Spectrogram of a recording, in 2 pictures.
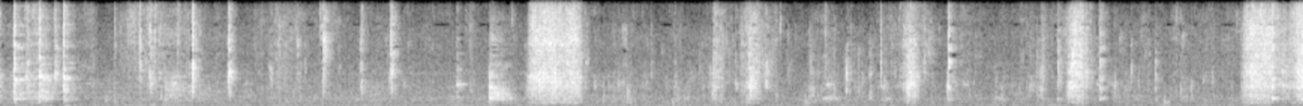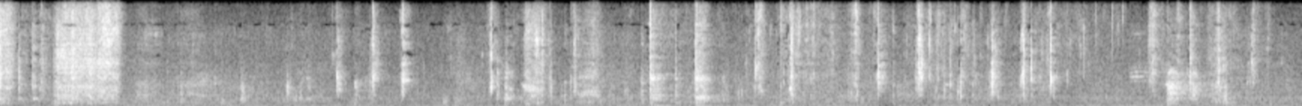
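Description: Close-miked eating of saucy instant fire noodles and boiled eggs: chopsticks clicking against ceramic plates, wet chewing and short sucking sounds, with two longer noodle slurps about five and thirteen seconds in. A low steady hum runs underneath.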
